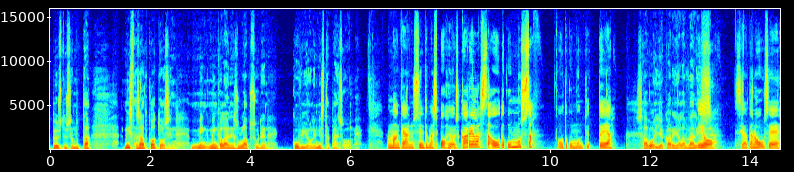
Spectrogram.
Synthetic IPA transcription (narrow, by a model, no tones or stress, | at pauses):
pyst̪ysːæmut̪ːɑ | mist̪æsɑːt̪kot̪osinːmiŋmiŋkælɑinensulɑpsuːden | kuʋiolimist̪æpæinsuomeː | mɑːŋkæynyssynt̪ymæspohjoiskɑrjɑlɑsːɑ̰ʔout̪okumːusːɑ | out̪okumːunt̪yt̪ːøjɑ | sɑʋojjɑkɑrjɑlɑʋʋælijsoː | siɛlt̪ænouseː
